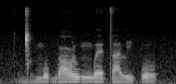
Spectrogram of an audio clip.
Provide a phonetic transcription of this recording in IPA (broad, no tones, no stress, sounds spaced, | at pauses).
ɡ͡ǀ ʊ m o ɡʷ ɪ ʕ u ŋʷ ɛ t a l i p o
